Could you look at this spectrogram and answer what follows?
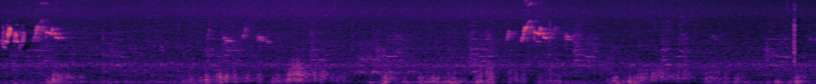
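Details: Red-whiskered bulbul singing during a new camera test: bursts of quick, bright warbled notes at the start and again midway, with scattered softer chirps between and low thumping handling noise throughout.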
